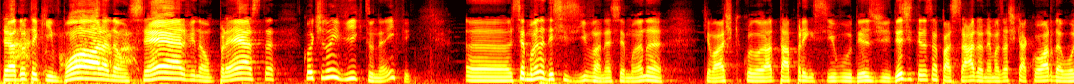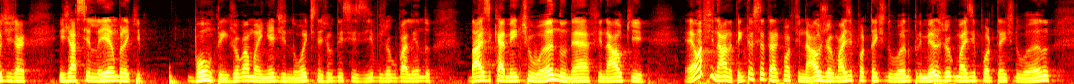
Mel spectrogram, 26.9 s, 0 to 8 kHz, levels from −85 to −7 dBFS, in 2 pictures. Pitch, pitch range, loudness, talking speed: 135 Hz, 125-150 Hz, -14 LUFS, 185 wpm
